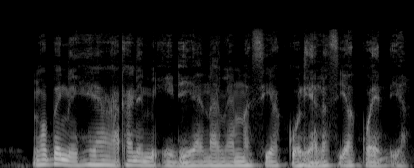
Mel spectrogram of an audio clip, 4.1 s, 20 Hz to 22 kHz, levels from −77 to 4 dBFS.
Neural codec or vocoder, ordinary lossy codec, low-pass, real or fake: codec, 24 kHz, 1 kbps, SNAC; none; 10.8 kHz; fake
